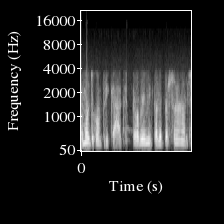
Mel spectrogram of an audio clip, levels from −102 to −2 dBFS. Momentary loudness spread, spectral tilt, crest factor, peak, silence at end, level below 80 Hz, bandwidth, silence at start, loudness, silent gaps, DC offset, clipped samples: 7 LU; -8 dB/octave; 16 dB; 0 dBFS; 0 s; -70 dBFS; 4.1 kHz; 0 s; -17 LUFS; none; under 0.1%; under 0.1%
